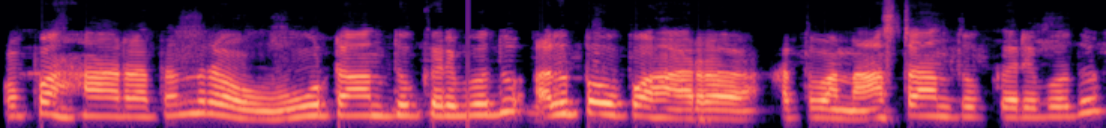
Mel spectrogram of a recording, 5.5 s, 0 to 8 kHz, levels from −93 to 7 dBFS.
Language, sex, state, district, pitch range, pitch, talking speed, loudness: Kannada, male, Karnataka, Bijapur, 180-215 Hz, 200 Hz, 120 wpm, -14 LUFS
